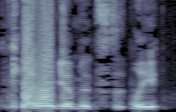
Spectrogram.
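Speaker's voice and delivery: ordinary delivery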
